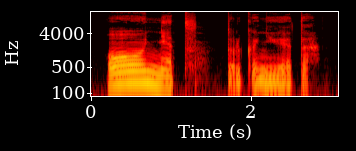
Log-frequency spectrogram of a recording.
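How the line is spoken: Drawled. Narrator (Russian): протянул Хайт

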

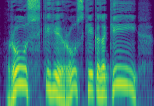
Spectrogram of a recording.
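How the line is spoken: Officer's loud shout. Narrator (Russian): громко закричал один из офицеров свиты

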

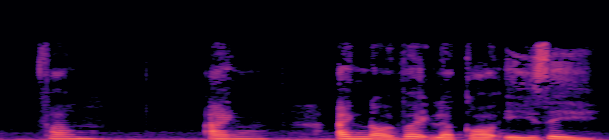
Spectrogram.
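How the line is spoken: Stammering question. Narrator (Vietnamese): ấp úng hỏi lại

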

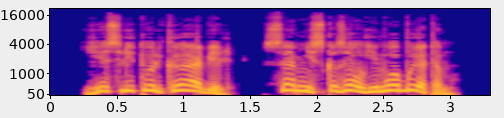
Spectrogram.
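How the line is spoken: Squeaky. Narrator (Russian): пискнула Каролин

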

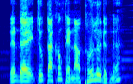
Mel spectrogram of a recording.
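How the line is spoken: Smiling. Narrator (Vietnamese): Nguyên Bình mỉm cười

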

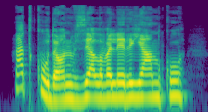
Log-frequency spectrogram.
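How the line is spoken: Loud laughter. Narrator (Russian): хохотала Крылана

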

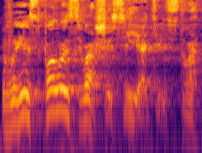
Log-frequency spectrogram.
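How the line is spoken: Slightly sarcastic question. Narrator (Russian): Несколько язвительно поинтересовался тощий

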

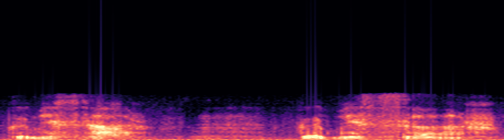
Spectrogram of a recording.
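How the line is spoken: Moaning. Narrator (Russian): простонал он

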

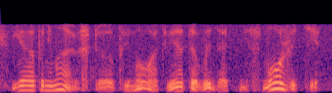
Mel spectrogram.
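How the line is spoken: Old man, ingratiating voice. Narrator (Russian): продолжал старик вкрадчиво

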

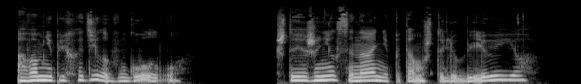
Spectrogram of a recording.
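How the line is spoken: Calm. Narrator (Russian): спокойно сказал Вальтер

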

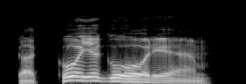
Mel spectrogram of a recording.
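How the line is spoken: Drawl. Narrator (Russian): протянул я

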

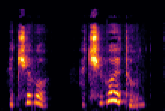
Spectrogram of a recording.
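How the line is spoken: Barely audible sick voice. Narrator (Russian): спрашивала больная, едва слышно

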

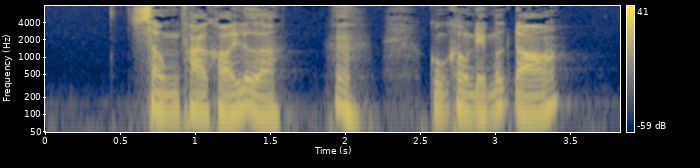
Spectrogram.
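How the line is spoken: Cold dismissive laugh. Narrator (Vietnamese): Lộ Nhất Bình cười nhạt một tiếng

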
